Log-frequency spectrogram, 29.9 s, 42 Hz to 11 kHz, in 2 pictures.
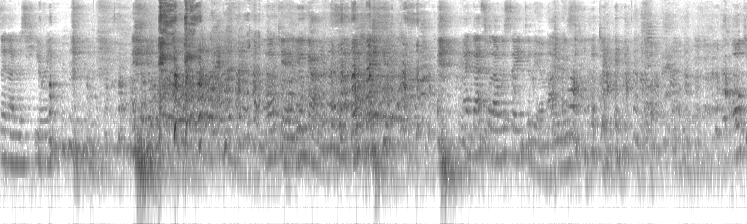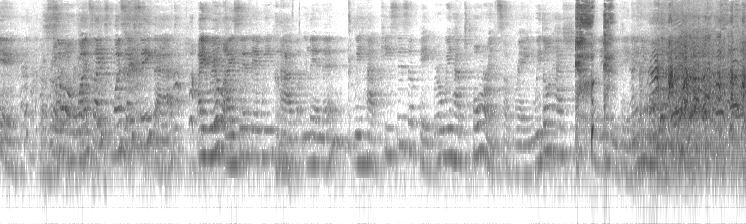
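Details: Adult woman with foreign accent syndrome of sudden onset after a night episode resembling a heart attack or stroke in November 2004, following six months of speech therapy; a relative mistook her for Jamaican; reading scripture; foreign accent syndrome.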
